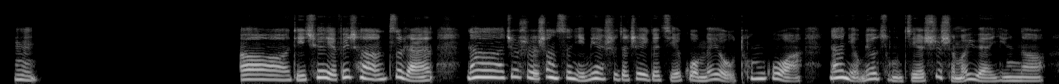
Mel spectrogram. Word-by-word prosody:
嗯。 220 -3 -5 2.0
哦， 220 -2 +2
的 210 -1 -1
确 320 +8 +3
也 245 -6 +3
非 330 +8 +1
常 255 -8 +2
自 325 +1 +1
然。 170 0 +1 0.3
那 325 0 +5
就 340 +2 0
是 305 -5 0
上 315 +3 +4
次 285 -1 0
你 250 - 0
面 260 +6 +1
试 245 -1 -6
的 210 -2 -3
这 240 +2 +1
个 205 -2 -4
结 170 -4 -5
果 195 -1 -2
没 180 +6 -2
有 - - -3
通 265 -2 -2
过 270 -2 -1
啊， - - -3 0.2
那 310 +1 +5
你 290 - +4
有 300 - -5
没 - - -4
有 255 - +1
总 160 -11 -6
结 155 0 -2
是 330 - -2
什 300 -1 -2
么 290 - 0
原 155 -10 -3
因 170 0 -3
呢？ 165 0 -4
240 Hz, 225 characters per minute, -23 LUFS, 195-295 Hz, 2.0 s, 那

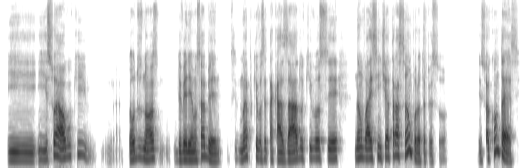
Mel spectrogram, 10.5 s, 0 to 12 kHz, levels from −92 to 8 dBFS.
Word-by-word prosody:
e 115 -1 -1
e 130 -1 -5
isso 135 +8 -2
é - - +5
algo 150 +3 +5
que 180 -1 -11 0.8
todos 145 +4 -1
nós 140 +1 +2 0.3
deveríamos 125 +1 +2
saber, 115 -11 0 0.4
não 135 +5 -1
é 170 - -2
porque 160 0 -8
você 140 0 -6
tá 130 - -6
casado 120 +4 +3
que 145 +1 -7
você 145 -1 0 0.3
não 155 +2 0
vai 145 -1 +4
sentir 160 +2 -4
atração 190 - +1
por 230 - -1
outra 110 - -3
pessoa, 100 0 -16 0.6
isso 120 +4 -10
acontece, 240 - +1
145 Hz, 155 wpm, -21 LUFS, 125-160 Hz, 0.8 s, é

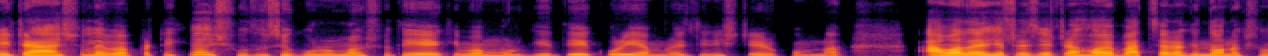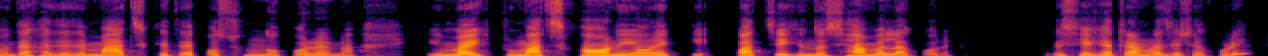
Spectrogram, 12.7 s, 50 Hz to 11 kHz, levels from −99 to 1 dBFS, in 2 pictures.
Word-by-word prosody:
এটা 250 +4 +4
আসলে 305 +1 -3
ব্যাপারটা 275 +6 -2
কি - - -47
হয় 360 - +1
শুধু 270 0 -9
যে, 310 - -3
গরুর 235 0 -2
মাংস 260 0 -3
দিয়ে 275 -1 +2
কিংবা 240 -2 -2
মুরগি 225 +1 -6
দিয়ে 240 -1 +3
করি 230 -1 +2
আমরা 215 0 -7
জিনিসটা 210 +1 -10
এরকম 190 -1 -8
না। - - -4 0.5
আমাদের 235 +4 +8
ক্ষেত্রে 270 -1 +1
যেটা 250 -2 +1
হয় 220 - +7
বাচ্চারা 225 +3 +3
কিন্তু 230 0 +1
অনেক 215 +1 -2
সময় 220 -3 -7
দেখা 210 0 -4
যায় 200 - -4
যে, - - -3
মাছ 195 0 +3
খেতে 210 -4 -6
পছন্দ 195 -3 -9
করে 175 0 -3
না। - - -8 0.4
কিংবা 195 -2 +2
একটু 195 - -23
মাছ 185 0 +5
খাওয়া 200 -3 +7
নিয়ে 190 -1 +1
অনেক 185 0 -1
ই - - -8 0.2
বাচ্চাই 190 +2 +2
কিন্তু 200 0 -1
ঝামেলা 180 -3 +2
করে। - - -15 0.5
তো - - -37
সেক্ষেত্রে 295 +2 0
আমরা 275 -1 -3
যেটা 275 +1 -9
করি 355 +8 -6
225 Hz, 235 wpm, -24 LUFS, 200-260 Hz, 0.5 s, আমাদের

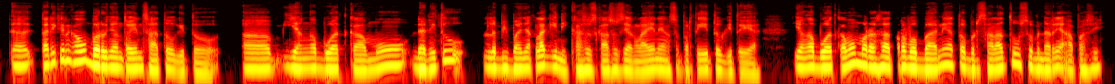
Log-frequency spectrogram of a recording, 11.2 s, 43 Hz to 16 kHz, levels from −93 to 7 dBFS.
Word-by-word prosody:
eee, 155 +1 +1
tadi 165 +4 +1
kan 235 -1 0
kamu 215 +2 +5
baru 165 -4 +8
nyontohin 135 -1 +1
1 120 -1 -1
gitu, 95 -4 -5 0.2
eee, 130 0 0 0.2
yang 135 -1 0
ngebuat 130 -1 +1
kamu 135 +9 -1
dan 130 -1 +3
itu 230 - -1 0.2
lebih 140 -1 0
banyak 135 0 +1
lagi 150 -3 +2
nih 110 - -3
kasus-kasus 115 0 -2
yang 110 -2 -1
lain 120 +3 0
yang 115 - -3
seperti 120 +1 -5
itu 120 - -3
gitu 105 -1 -6
ya? 90 -2 -5 0.4
Yang 145 0 +2
ngebuat 145 +1 +3
kamu 170 +6 +4
merasa 145 -4 +4
terbebani 140 +2 +2
atau 145 -4 -2
bersalah 125 +1 0
tuh 180 -4 -2
sebenarnya 130 -3 -1
apa 115 +1 -4
sih? 130 +3 -5
130 Hz, 200 wpm, -22 LUFS, 120-145 Hz, 0.4 s, baru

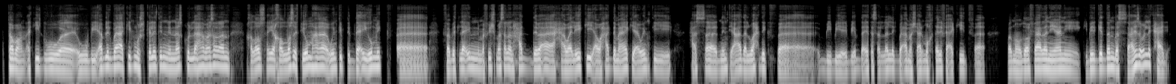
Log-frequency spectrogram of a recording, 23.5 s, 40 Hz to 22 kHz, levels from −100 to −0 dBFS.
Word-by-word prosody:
طبعًا 125 -3 +2
أكيد، 130 +1 -2
و 125 -1 +3 0.3
وبيقابلِك 120 +5 +1
بقى 150 +1 +5
أكيد 155 +2 -2
مشكلة 145 +1 +1
إن 155 -2 +2
الناس 135 +2 +1
كلّها 140 +1 +1
مثلًا 150 -1 +1 0.3
خلاص 130 +4 0
هي 135 0 +3
خلَّصت 130 +4 +1
يومها 145 0 +3
وأنتِ 130 +3 0
بتبدئي 130 0 -1
يومِك، 145 +3 +3 0.3
ف - - -2 0.9
فبتلاقي 125 +3 +1
إن 135 -2 0
ما 115 -2 -2
فيش 135 +2 -5
مثلًا 135 -1 0
حد 130 0 -3
بقى 125 -3 +2
حواليكِ، 120 +5 0
أو 125 -6 +2
حد 125 +2 -4
معاكِ، 125 +2 0
أو 110 +2 +1
أنتِ 125 +1 -3 0.8
حاسّة 115 -2 -1
إن 115 +2 -4
أنتِ 130 +2 -3
قاعدة 120 +1 0
لوحدِك، 125 +1 0 0.2
ف - - -2 0.8
بي 115 0 -8
بي 105 -2 -3
بيبدأ 110 +3 -6
يتسلّل 115 +1 -3
لِك 120 - -1
بقى 115 +2 -2
مشاعر 110 0 -3
مختلفة 115 -1 -3
أكيد، 115 +1 -5
ف - - -12 0.6
فالموضوع 110 +2 +2
فعلًا 125 +1 +4
يعني 120 -4 +1
كبير 125 +4 +1
جدًا، 130 +3 +3
بس 120 -2 0
عايز 140 +11 +3
أقول 170 +3 +4
لِك 180 - 0
حاجة - - -3
125 Hz, 150 wpm, -22 LUFS, 115-135 Hz, 0.9 s, بقى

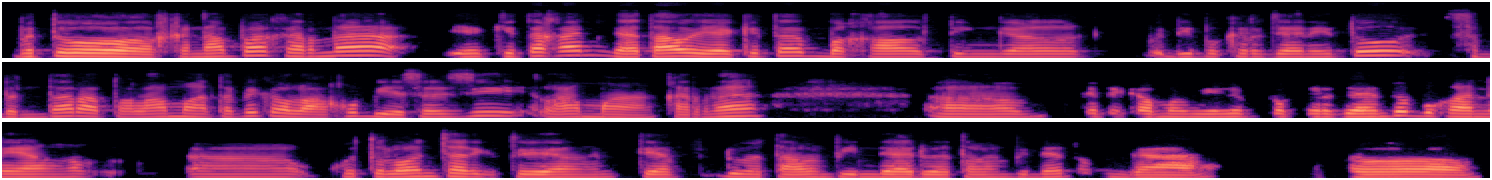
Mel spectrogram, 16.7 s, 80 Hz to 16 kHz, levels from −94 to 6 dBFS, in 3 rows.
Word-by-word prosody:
Betul. 205 -3 +7
Kenapa, 200 +6 +1
karena, 220 +4 +1 0.4
ya 195 - 0
kita 210 +3 0
kan 275 +1 +5
nggak 185 -6 +2
tahu 210 +2 +9
ya - - +7
kita 210 +3 -2 0.2
bakal 185 -1 +1 0.2
tinggal 185 -1 -4 0.5
di - - -3
pekerjaan 190 -1 -4
itu, 190 +8 -1 0.4
sebentar 180 +3 -3
atau 180 -3 -7
lama. 195 +1 -1
Tapi 190 +4 -4
kalau 205 -5 +2
aku 230 - -5
biasa 180 0 -3
sih, 250 +1 -3 0.2
lama, 180 -1 -3 0.2
karena, 170 +5 -2 0.8
eee, 180 -1 -1 0.3
ketika 200 -1 -2
memilih 185 +1 -2
pekerjaan 195 0 +2
itu 260 - +4
bukan 200 -3 +3
yang, 180 0 0 0.5
eee, 180 0 -6 0.2
kutu 195 0 -6
loncat 205 +1 +2
gitu 170 +2 -8
ya, - - +1 0.3
tiap 170 -1 -1 0.2
dua 185 -2 -2
tahun 170 0 0
pindah 175 0 0
dua 170 -1 0
tahun 170 0 -6
pindah, 180 +2 -3
itu - - -17
nggak. 160 -1 +4 0.5
Betul. 170 -1 +5
185 Hz, 170 wpm, -24 LUFS, 175-200 Hz, 0.8 s, tahu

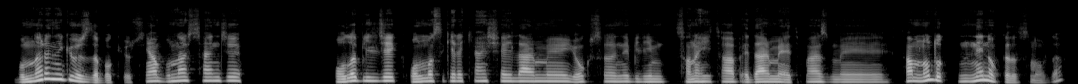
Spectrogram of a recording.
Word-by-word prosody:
Bunlara 140 - +4
ne 245 -1 +6
gözle 130 - +1
bakıyorsun? 95 +9 -6
Ya, 155 -2 +2
bunlar 165 +6 +2
sence 175 -1 -1 0.9
olabilecek, 170 +5 +3
olması 150 +5 +1
gereken 160 0 -2
şeyler 150 -2 +1
mi 145 -1 0
yoksa, 130 +3 -3
ne 135 -1 -3
bileyim, 125 0 -3
sana 125 +2 -1
hitap 130 -2 -1
eder 125 +3 +3
mi 125 -1 +1
etmez 115 +3 -3
mi? 115 -1 -5
Tam 155 0 +3
nodu 190 -2 +3
ne 155 +9 +2
noktadasın 105 - -2
orada? 95 - -12
140 Hz, 145 wpm, -23 LUFS, 120-160 Hz, 0.9 s, ne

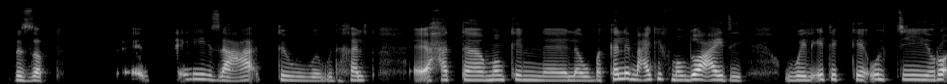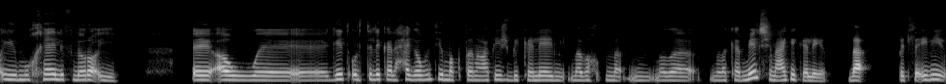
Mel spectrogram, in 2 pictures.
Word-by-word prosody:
بالضبط، 185 -1 -1 1.1
آآ، - - -6
تلاقيني 235 -1 -1
زعّقت 190 0 +1 0.2
و 180 -3 -2
ودخلت، 190 +3 -3 0.4
آآ، 315 +3 +5
حتى 210 - 0
ممكن 205 0 0 0.3
لو 185 -1 +1
باتكلم 235 +8 +2
معاكِ 220 +3 0
في 235 -3 -6
موضوع 205 +3 +7
عادي 185 -4 +2 0.4
ولقيتِك 225 +4 0
قلتِ 225 -1 -1 0.2
رأي 225 +1 +4
مخالف 225 +1 0
لرأيي، 205 -5 +1 0.8
آآ 210 0 +5
أو 200 -1 +3 0.7
جيت 235 +5 +1
قُلت 225 +1 -1
لِك 235 0 +1
على 215 -1 0
حاجة 215 -1 0
وأنتِ 230 +2 -3
ما 215 -3 +2
اقتنعتيش 200 +1 -4
بكلامي، 195 -1 -2
ما 195 - -3
باخ 195 0 -6
ما 190 -2 -5
ما 190 0 -7
ب 185 -1 -3
ما 190 - -5
باكملش 210 +8 +1
معاكِ 195 +3 +1
كلام 175 -6 -1 0.2
لأ، 185 0 +4 0.3
بتلاقيني 210 +2 0
205 Hz, 135 wpm, -23 LUFS, 190-225 Hz, 1.1 s, موضوع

